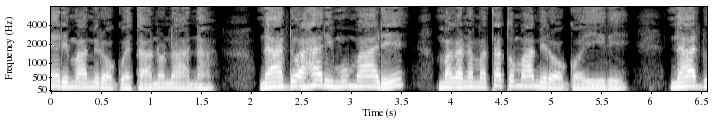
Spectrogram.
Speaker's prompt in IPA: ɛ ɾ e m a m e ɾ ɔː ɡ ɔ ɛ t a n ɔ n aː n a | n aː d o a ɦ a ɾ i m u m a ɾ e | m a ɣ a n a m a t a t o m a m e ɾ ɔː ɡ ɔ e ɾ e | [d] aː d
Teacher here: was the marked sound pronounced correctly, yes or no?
no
